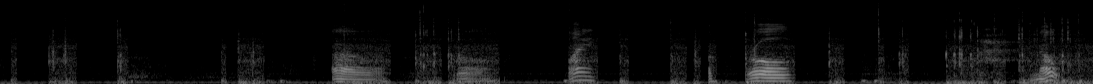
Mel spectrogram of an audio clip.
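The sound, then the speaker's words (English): Rapid clatter of typing on a computer keyboard, irregular bursts of crisp key clicks running throughout, with a few brief stretches of someone's voice breaking in between. “Don't forget, you also have the dice roller, so you don't have to type it out.”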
